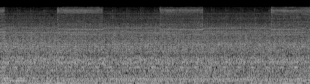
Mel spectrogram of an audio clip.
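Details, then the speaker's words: 2009 VW Touareg 3.6L, under the hood at idle: a loud, steady airy hiss from an internal intake air leak, with fluctuating rpm and system-too-lean codes on banks 1 and 2. "so let me take you under the hood you can hear a loud hissing noise we'll go from there"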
